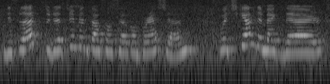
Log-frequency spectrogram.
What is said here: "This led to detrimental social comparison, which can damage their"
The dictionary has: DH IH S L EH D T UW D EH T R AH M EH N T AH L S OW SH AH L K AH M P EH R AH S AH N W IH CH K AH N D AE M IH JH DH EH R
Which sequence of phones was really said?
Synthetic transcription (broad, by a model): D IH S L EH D T UW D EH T R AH M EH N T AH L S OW S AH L K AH M P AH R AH SH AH N W IH CH K AH N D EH M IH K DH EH R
